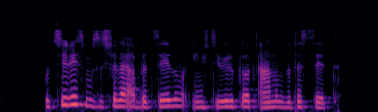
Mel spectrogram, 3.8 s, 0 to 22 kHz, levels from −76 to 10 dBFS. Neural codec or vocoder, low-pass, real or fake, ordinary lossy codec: codec, 16 kHz, 4.8 kbps, FACodec; 7.2 kHz; fake; Opus, 16 kbps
